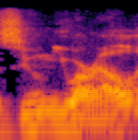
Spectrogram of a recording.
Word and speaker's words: ZMURL: Another one that I think is really cool is called Zoom URL. It's spelled ZMURL, and basically it's a tool for running paid and doing RSVPs for virtual events.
